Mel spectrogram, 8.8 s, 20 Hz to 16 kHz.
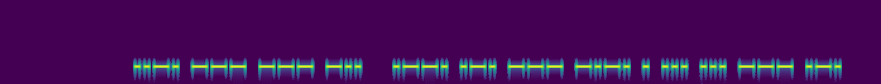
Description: Morse code, heard as a keyed tone, about 26 wpm, 700 Hz. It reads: FOOD PROCESSOR
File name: practice / 25wpm / Difficult Words - Speed-Racing with Hints - 25wpm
